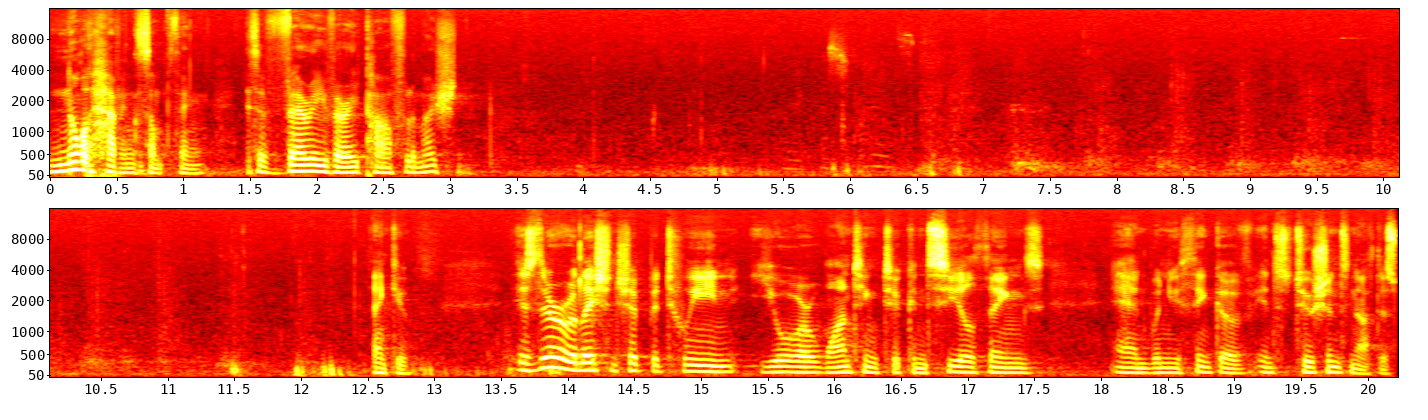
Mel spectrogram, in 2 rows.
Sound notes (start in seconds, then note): 5.8 voiceover; 8.4 footsteps; 12.7 voiceover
